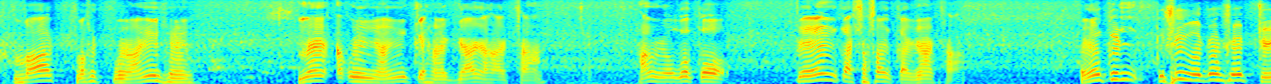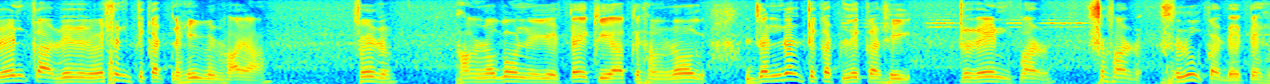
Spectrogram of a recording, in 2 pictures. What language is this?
Urdu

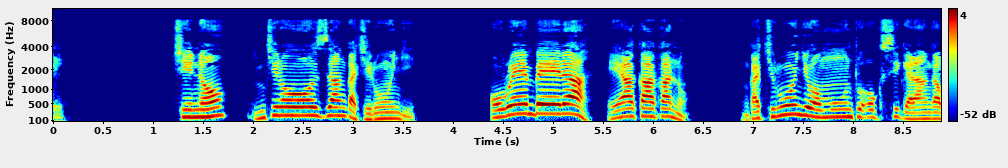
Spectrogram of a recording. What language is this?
Ganda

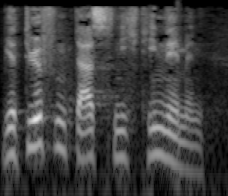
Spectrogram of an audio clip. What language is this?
German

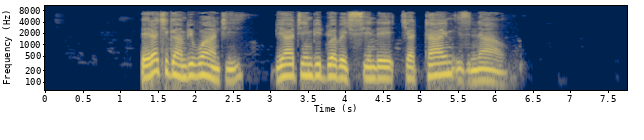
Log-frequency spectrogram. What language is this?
Ganda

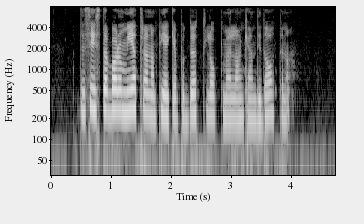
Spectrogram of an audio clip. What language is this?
Swedish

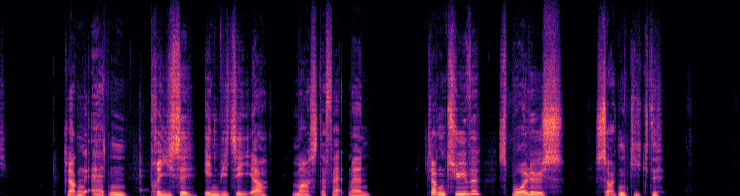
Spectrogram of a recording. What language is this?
Danish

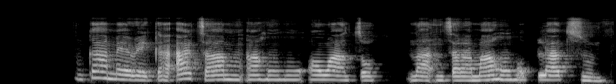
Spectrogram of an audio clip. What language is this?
Igbo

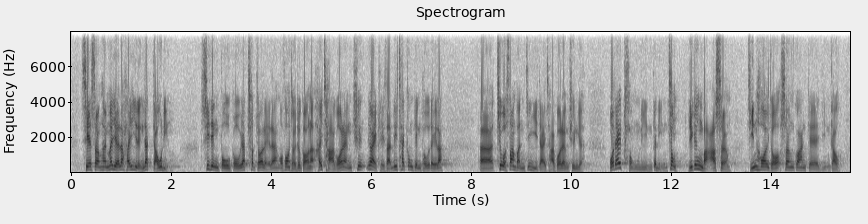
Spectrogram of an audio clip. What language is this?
Cantonese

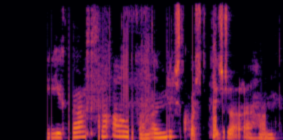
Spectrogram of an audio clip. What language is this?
Icelandic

